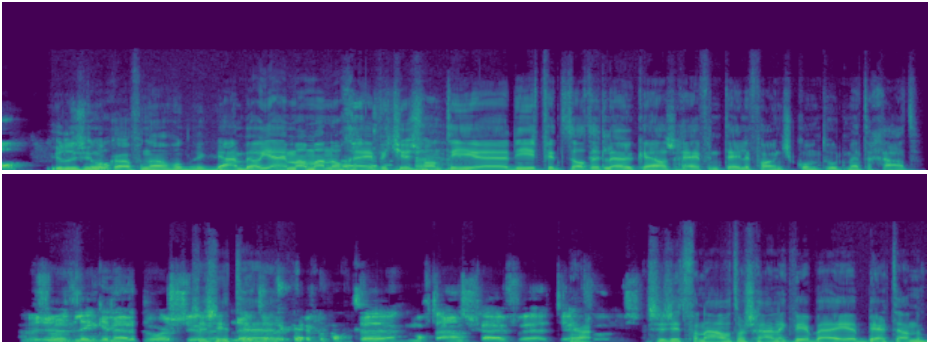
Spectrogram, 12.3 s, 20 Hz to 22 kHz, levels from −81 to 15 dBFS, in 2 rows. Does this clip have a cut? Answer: yes; 1 cut; at 6.2 s

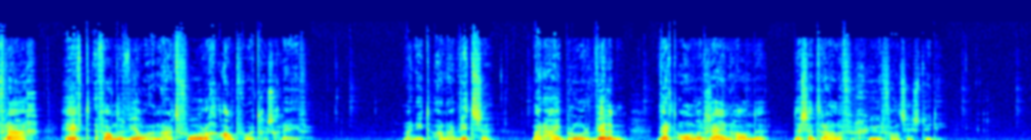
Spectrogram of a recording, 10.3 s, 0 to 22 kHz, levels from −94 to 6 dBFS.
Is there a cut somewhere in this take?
no; 0 cuts

